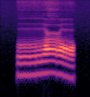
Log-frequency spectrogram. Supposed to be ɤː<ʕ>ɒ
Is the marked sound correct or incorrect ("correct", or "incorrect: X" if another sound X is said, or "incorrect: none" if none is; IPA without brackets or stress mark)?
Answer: correct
